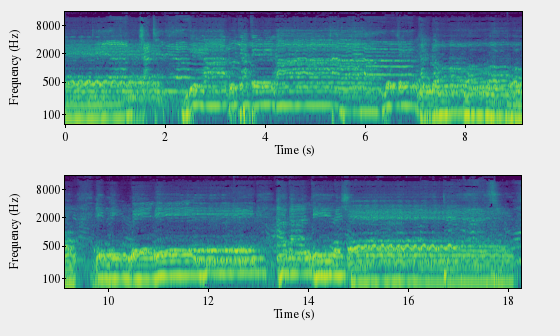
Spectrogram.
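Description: Mixed choir of men's and women's voices singing a cappella in close harmony, holding long chords with short breaks between phrases about nine and thirteen seconds in.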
